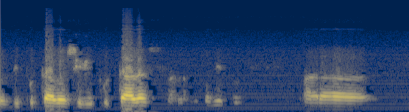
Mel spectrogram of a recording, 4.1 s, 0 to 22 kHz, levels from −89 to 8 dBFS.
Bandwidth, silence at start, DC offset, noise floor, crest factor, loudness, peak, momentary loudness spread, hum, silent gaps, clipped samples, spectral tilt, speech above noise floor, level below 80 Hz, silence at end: 7.8 kHz; 0 s; under 0.1%; -57 dBFS; 16 dB; -15 LUFS; -2 dBFS; 23 LU; none; none; under 0.1%; -5 dB/octave; 44 dB; -62 dBFS; 0.45 s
